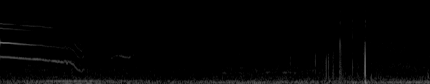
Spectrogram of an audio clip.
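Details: Mother cat calling her kittens to follow her while they ignore her: one loud, drawn-out meow sliding downward in pitch, then a short, quieter second mew, followed by faint taps and clicks near the end.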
